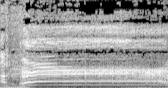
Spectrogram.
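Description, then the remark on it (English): A single loud, high-pitched scream of joy at having made it swoops up sharply and then holds steady for about two seconds, with a slightly bleating, strained edge. “That was a scream of joy because we made it.”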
